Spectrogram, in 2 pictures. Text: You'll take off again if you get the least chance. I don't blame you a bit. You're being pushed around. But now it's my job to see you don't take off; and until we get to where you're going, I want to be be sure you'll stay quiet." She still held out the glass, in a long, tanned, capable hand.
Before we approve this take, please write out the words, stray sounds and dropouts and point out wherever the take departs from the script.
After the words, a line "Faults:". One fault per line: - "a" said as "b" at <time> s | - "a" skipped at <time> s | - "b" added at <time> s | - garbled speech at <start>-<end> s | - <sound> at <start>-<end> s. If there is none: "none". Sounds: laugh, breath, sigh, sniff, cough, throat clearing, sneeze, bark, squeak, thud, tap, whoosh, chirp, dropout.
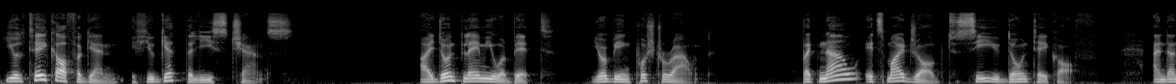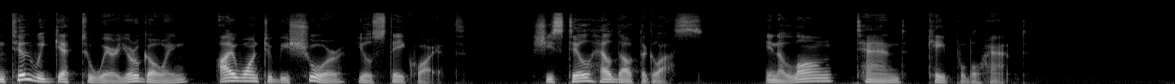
You'll take off again if you get the least chance. I don't blame you a bit. You're being pushed around. But now it's my job to see you don't take off; and until we get to where you're going, I want to be sure you'll stay quiet." She still held out the glass, in a long, tanned, capable hand.
Faults:
- "be" skipped at 14.7 s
